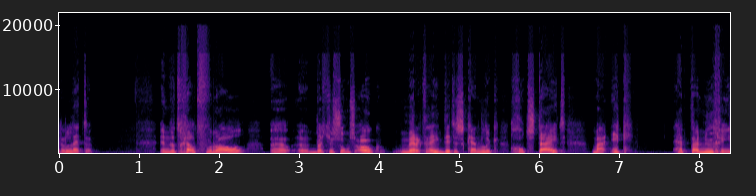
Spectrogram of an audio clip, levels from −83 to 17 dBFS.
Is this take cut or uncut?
cut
